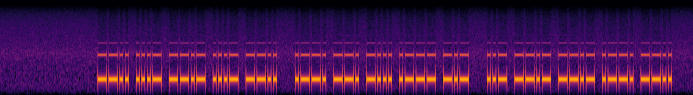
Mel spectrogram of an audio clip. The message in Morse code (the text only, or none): ZVQVZ PGBJK UQQPZ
